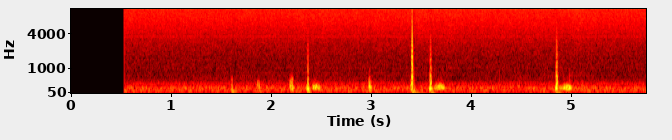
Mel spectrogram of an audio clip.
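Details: Auscultatory blood pressure training exercise with a mercury manometer: faint low thumps over cuff noise, a few irregular artifact sounds then regular tapping; the first regular Korotkoff sound marks systolic pressure at 148 mmHg.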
